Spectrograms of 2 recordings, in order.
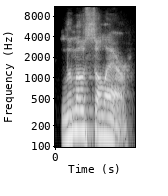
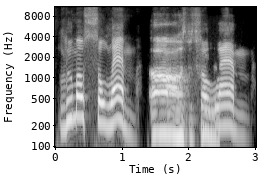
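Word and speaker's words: Lumos Solem: on the way to the stone I'm trying pronounce it correctly LUMO Solaire that is unfortunately incorrect it is Lumos elem o Sole M alright your second question which vault at Gringotts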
